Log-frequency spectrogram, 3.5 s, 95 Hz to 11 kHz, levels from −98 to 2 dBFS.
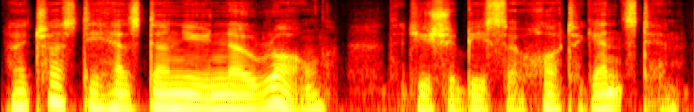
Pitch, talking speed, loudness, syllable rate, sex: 100 Hz, 275 wpm, -16 LUFS, 5.6 syllables/s, male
